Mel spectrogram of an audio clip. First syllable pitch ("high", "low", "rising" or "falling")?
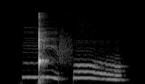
falling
